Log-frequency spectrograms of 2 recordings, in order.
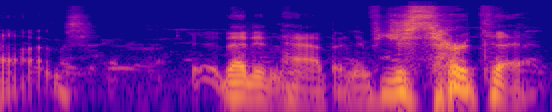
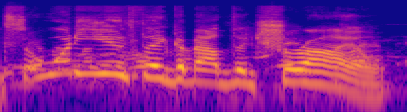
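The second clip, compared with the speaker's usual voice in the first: mock reporter; 11 semitones higher than usual. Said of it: "I'd be like".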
